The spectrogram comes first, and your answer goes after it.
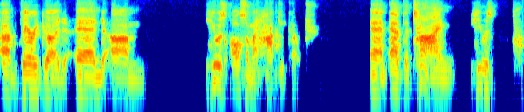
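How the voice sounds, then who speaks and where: With an American accent, a man speaks at a very slow pace, leaving long, frequent pauses. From US Midwest, Grosse Pointe, Michigan. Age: 40s. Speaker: lacrosse coach. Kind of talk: interview.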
